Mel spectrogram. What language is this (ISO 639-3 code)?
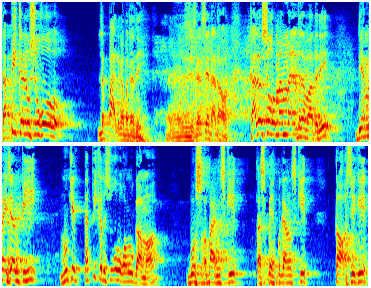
msa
